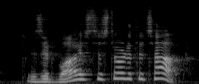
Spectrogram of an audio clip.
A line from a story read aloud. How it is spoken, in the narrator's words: He asked playfully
